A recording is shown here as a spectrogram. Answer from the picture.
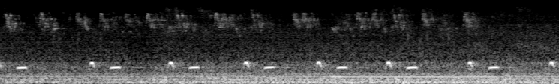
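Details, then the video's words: A cuckoo calling in the morning repeats its clear two-note 'cu-coo', the second note lower, about once a second, over a steady low hum and faint high chirping. "suara asli burung cuckoo seperti di jam dinding"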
